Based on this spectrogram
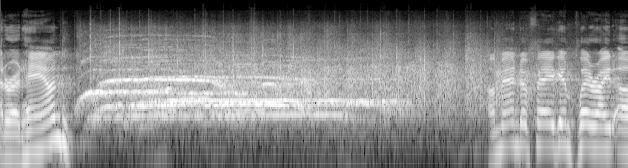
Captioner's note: audience applauds and cheers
